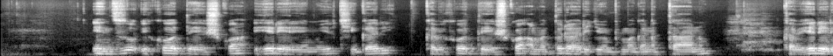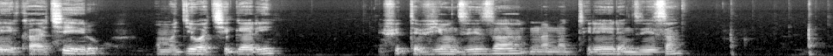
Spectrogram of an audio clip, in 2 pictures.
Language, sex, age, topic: Kinyarwanda, male, 18-24, finance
